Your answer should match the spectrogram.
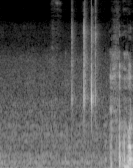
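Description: Nearly empty plastic dropper bottle of acrylic paint being squeezed hard: a quick run of sharp clicks about a second in as the last of the paint and air are forced out of the nozzle.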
